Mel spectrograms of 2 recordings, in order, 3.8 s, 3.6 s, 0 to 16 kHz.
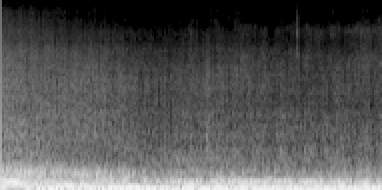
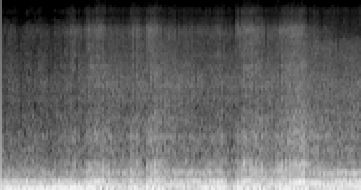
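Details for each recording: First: Built 2JZ-GTE in a 1995 Supra, after a faulty part was found and fixed, with a full exhaust and new mid pipe. A deep, steady idle rumble with an even exhaust beat, no knocks or ticks, then a brief chime; healthy idle with good oil pressure. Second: Built 2JZ-GTE in a 1995 Supra on Pro EFI, after coil swap: deep uneven exhaust rumble stumbling and hesitating as revs rise; spark tester shows no spark on one cylinder; dead cylinder.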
